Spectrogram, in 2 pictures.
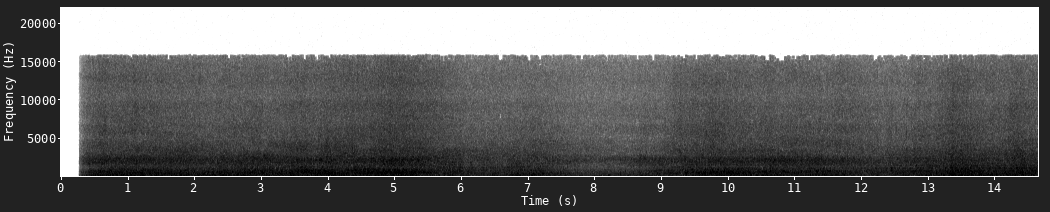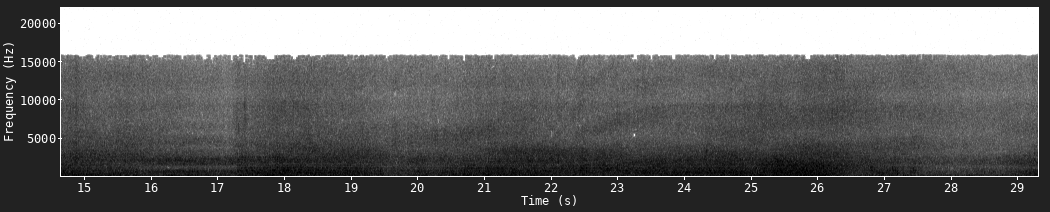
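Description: Ocean surf breaking and washing up the beach, swelling and fading every several seconds, with wind buffeting the microphone.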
